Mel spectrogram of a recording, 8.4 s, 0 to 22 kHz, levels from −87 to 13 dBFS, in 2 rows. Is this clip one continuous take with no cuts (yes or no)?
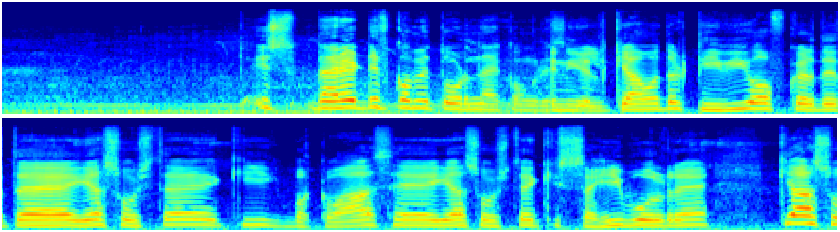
no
